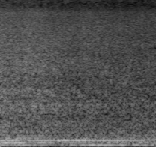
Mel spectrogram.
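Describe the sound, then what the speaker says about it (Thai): Rain falls at a Thai street food stall selling sea bass rice soup: a close, even hiss of rain over a low hum, steady for a couple of seconds. "วันนี้ฝนตก ชมบรรยากาศฝนตกไปด้วยนะฮะ"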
